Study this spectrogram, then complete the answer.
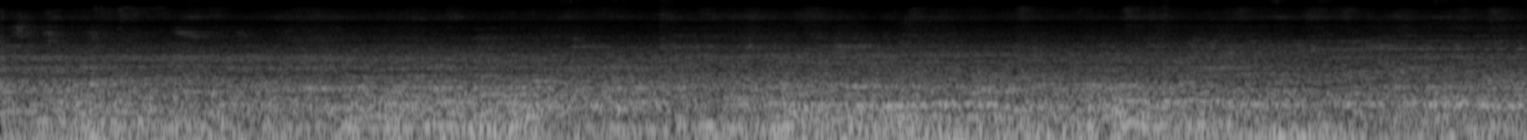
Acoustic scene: subway station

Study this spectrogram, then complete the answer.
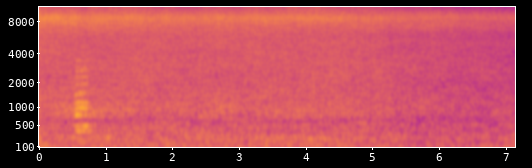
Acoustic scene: street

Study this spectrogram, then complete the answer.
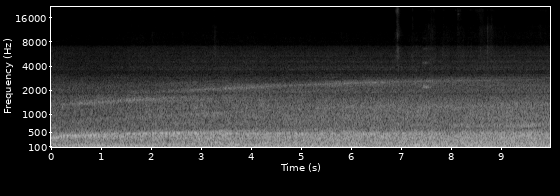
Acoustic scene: subway train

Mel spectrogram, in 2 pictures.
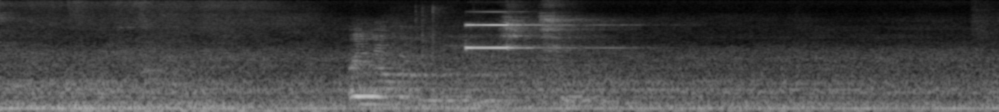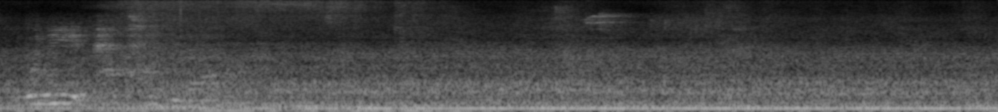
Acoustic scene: elevator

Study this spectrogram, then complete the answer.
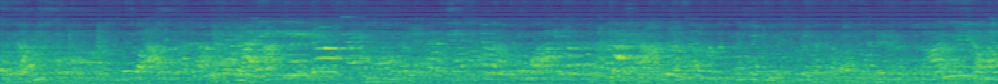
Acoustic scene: cafe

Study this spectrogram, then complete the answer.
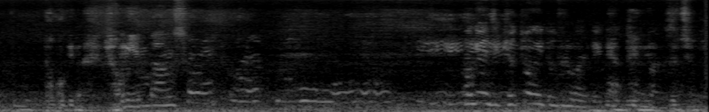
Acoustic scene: car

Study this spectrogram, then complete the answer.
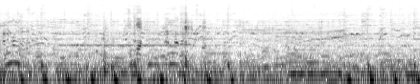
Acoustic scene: car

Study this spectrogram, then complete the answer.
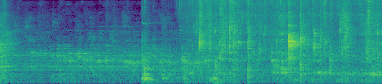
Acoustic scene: restroom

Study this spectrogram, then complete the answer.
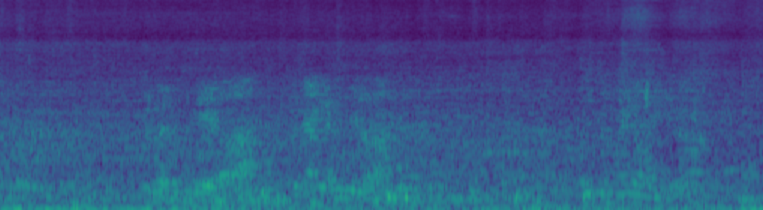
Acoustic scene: cafe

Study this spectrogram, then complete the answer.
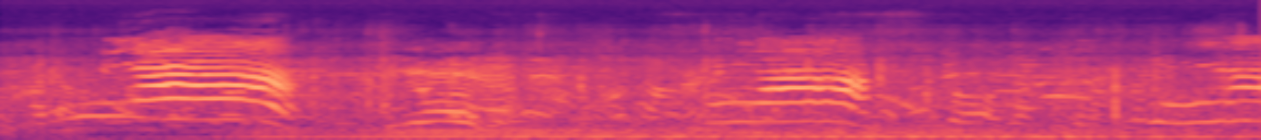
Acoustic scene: park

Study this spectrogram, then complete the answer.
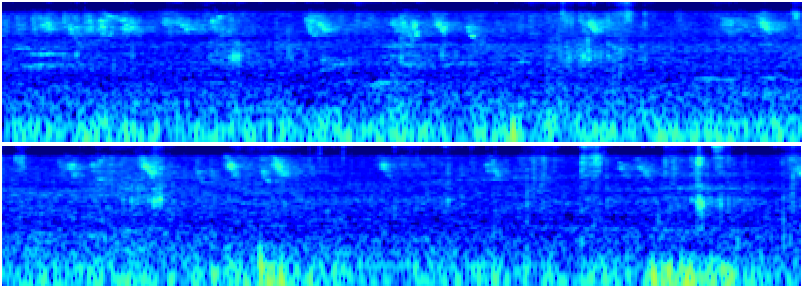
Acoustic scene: park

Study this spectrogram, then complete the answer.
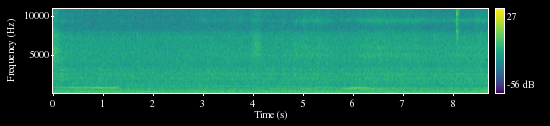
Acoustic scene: subway train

